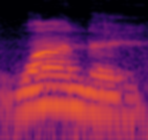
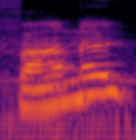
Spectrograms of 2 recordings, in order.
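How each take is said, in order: First: The word begins with a w sound. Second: The word begins with an f sound. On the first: "so they drop the W or the H" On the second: "like W H ... W H in my language is an F"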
